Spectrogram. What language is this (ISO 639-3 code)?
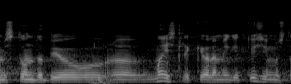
est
